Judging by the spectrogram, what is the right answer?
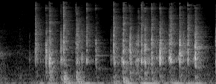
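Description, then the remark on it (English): Rapid, clattering keystrokes on a computer keyboard, loud, in an uneven burst with a brief pause near the middle before the typing resumes. “My keyboard is very loud”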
